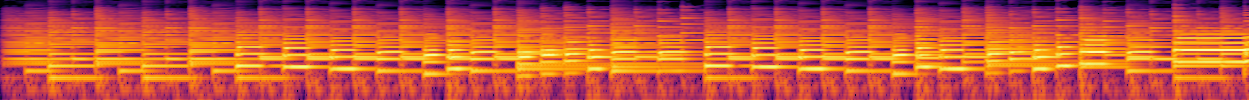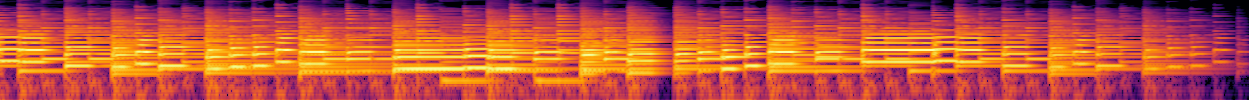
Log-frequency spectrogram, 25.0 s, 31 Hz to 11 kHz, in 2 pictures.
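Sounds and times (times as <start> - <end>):
piano: 0.0 - 24.9
bassoon: 8.9 - 22.9.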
